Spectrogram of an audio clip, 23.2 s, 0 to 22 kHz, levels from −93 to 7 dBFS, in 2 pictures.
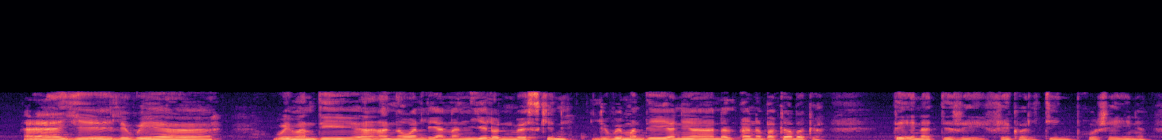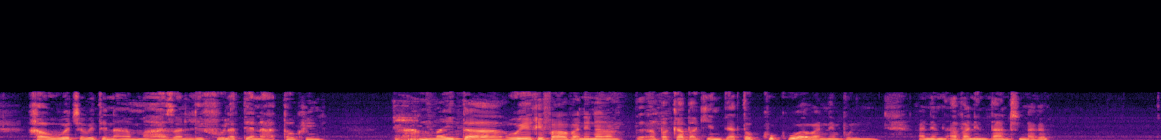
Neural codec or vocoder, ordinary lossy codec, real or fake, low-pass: none; none; real; none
